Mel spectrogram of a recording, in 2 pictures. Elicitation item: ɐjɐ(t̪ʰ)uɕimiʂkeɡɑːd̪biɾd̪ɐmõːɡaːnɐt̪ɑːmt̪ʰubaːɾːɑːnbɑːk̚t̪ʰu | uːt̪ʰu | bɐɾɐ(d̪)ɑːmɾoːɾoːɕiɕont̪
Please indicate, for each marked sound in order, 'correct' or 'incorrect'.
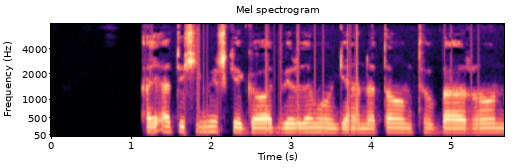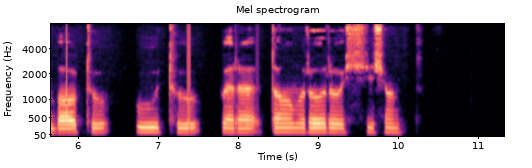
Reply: incorrect, incorrect

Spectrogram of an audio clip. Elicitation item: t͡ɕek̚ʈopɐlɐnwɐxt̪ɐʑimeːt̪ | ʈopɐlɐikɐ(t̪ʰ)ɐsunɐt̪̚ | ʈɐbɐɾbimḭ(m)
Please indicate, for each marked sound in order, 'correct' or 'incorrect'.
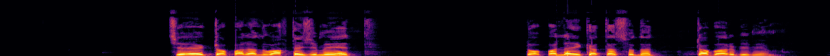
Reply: incorrect, correct

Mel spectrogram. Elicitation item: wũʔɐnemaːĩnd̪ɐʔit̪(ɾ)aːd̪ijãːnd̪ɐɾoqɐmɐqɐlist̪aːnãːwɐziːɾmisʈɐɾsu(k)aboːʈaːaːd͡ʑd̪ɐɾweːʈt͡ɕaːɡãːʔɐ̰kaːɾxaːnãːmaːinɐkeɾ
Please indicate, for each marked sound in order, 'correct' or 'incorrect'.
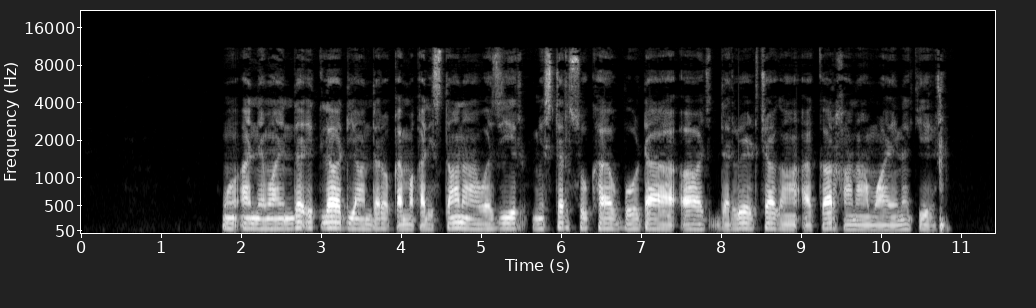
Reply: incorrect, incorrect

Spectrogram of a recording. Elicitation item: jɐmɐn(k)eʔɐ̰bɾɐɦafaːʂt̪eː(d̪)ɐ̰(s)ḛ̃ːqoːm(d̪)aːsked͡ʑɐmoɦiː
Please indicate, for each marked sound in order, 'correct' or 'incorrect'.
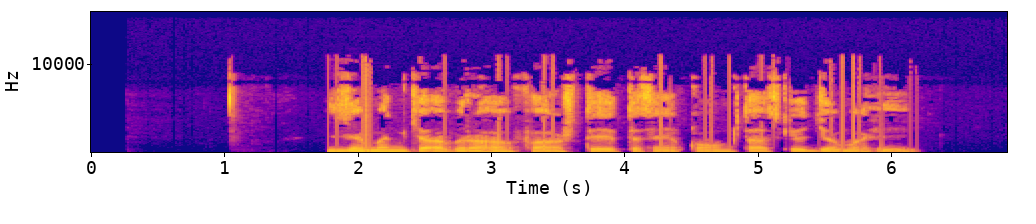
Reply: correct, incorrect, correct, incorrect

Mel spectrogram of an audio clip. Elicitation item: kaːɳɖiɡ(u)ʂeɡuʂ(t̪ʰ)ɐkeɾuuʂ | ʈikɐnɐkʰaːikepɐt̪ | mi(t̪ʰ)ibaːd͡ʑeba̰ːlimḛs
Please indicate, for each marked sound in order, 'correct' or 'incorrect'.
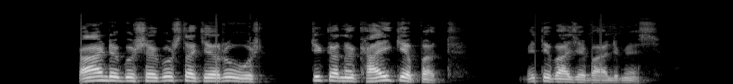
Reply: correct, incorrect, incorrect

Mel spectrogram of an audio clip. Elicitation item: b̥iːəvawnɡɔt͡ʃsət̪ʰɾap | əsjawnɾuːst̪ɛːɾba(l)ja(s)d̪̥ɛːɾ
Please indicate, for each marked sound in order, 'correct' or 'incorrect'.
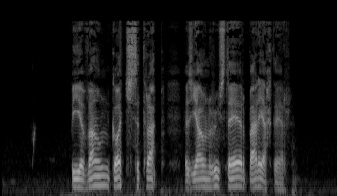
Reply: incorrect, incorrect

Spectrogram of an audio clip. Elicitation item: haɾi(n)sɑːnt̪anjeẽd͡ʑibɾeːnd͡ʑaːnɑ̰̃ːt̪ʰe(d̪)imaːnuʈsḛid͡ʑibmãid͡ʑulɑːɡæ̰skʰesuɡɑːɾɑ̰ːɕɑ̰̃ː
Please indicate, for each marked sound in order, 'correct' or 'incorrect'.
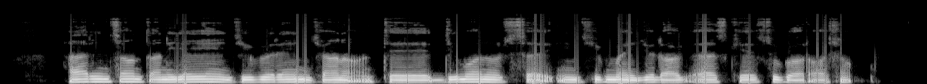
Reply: correct, correct

